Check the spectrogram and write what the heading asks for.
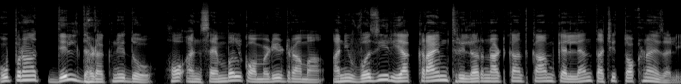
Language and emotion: Goan Konkani, neutral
